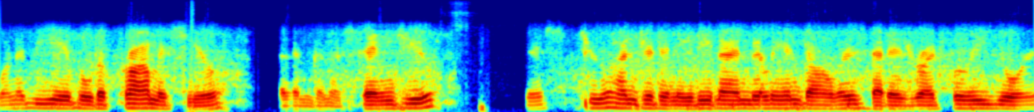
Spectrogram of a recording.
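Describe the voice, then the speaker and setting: A soft-spoken man talks at a moderate pace. His pitch is fairly low, with fairly even intonation. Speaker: scam caller posing as prize official. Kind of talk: scam phone call pitch. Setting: phone call. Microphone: connection cutting in and out.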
